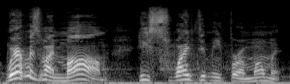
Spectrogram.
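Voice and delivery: frantic. A narrator's reading. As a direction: build the terror as you tell it. Frantic escape builds in intensity.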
